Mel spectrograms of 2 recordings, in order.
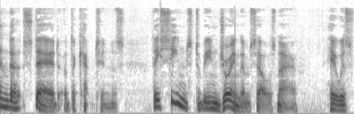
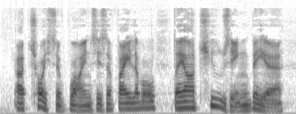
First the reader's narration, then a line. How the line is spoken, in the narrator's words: said Robert coldly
